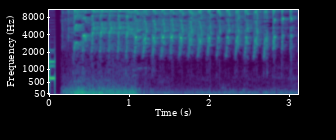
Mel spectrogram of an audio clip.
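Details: Lovebird of the fighter type in full song, kept to get other lovebirds singing: after a short low rumble, a fast run of harsh, high chattering notes repeated about three times a second, steady and unbroken to the end.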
